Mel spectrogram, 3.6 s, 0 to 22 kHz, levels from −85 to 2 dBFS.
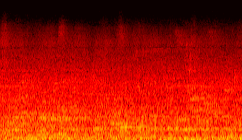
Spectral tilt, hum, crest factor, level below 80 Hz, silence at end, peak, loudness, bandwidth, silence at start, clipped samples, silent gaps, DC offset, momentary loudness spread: -5.5 dB/octave; none; 14 dB; -38 dBFS; 0 s; -16 dBFS; -32 LUFS; 16.5 kHz; 0 s; under 0.1%; none; under 0.1%; 2 LU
